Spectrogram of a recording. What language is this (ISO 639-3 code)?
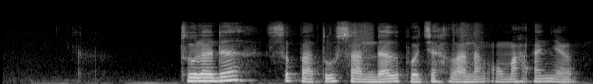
jav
